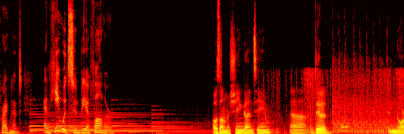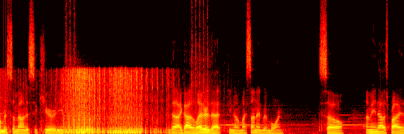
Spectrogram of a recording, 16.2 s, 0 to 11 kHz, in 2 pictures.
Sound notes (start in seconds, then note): 8.8 machine guns rumbling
